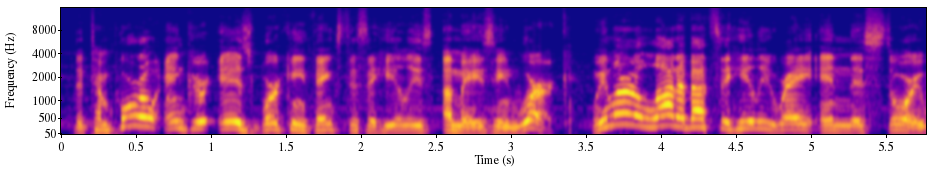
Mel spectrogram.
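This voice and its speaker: A man giving dramatic scripted narration and commentary as the host of a fantasy lore channel, with an expressive storyteller delivery. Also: fairly high pitch.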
